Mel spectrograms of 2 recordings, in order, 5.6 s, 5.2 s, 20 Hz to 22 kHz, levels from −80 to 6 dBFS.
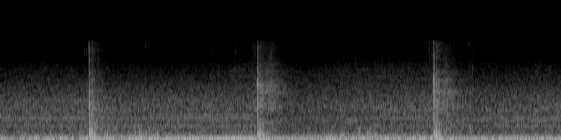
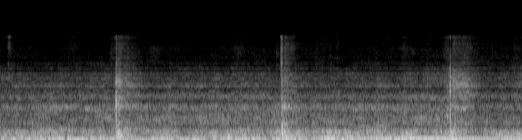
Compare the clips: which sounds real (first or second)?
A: first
